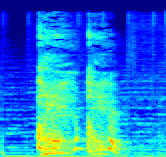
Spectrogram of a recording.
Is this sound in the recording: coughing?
yes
